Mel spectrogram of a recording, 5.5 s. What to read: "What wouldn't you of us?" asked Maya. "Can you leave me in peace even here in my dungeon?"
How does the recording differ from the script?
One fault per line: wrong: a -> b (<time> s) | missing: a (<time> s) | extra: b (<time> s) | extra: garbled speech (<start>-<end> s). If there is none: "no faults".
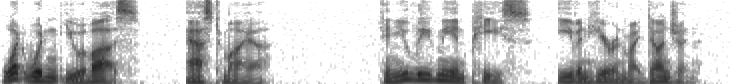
no faults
